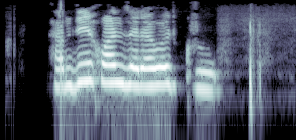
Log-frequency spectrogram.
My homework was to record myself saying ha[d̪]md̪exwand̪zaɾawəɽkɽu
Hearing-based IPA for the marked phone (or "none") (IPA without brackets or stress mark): none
